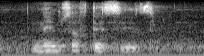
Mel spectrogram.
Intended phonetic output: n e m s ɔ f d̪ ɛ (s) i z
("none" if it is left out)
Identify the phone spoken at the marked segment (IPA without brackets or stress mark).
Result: s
